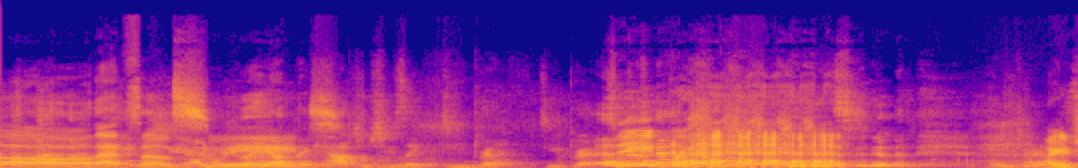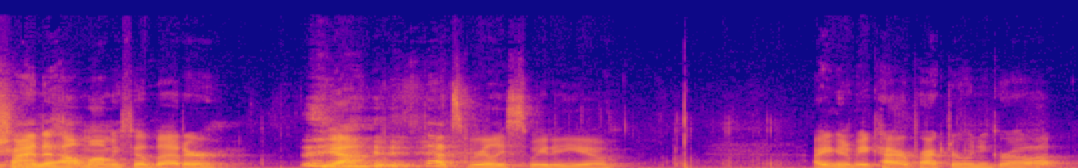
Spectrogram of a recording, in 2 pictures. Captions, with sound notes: Oh, that's so sweet. She was on the couch and she was like, "Deep breath. Deep breath." Deep breath. [Laughter] Are you trying to help mommy feel better? Yeah? That's really sweet of you. Are you going to be a chiropractor when you grow up?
